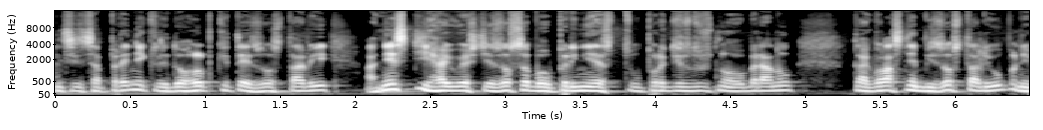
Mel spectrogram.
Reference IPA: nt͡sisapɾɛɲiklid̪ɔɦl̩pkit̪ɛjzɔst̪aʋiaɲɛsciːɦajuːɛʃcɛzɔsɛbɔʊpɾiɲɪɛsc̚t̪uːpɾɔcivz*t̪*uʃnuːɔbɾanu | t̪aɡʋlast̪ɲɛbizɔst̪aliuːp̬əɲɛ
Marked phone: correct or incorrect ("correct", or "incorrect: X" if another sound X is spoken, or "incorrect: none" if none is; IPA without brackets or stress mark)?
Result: incorrect: d̪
